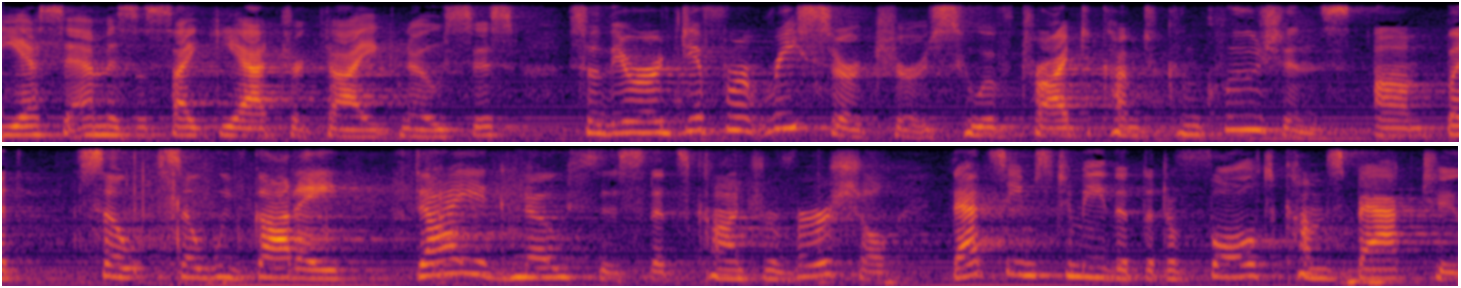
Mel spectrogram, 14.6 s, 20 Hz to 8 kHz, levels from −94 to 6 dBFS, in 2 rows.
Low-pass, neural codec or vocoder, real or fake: 7.2 kHz; none; real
